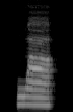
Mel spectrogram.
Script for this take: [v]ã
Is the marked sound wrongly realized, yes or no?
yes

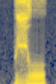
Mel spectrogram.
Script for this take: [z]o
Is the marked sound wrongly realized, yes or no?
yes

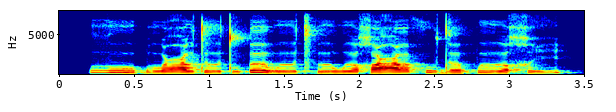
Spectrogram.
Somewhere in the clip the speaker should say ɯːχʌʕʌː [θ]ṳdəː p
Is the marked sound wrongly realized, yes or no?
no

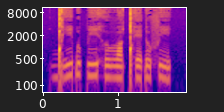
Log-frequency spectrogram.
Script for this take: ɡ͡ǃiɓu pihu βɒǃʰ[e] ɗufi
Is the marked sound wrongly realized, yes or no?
no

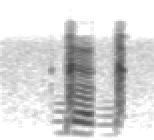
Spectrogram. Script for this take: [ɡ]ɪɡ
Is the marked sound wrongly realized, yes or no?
no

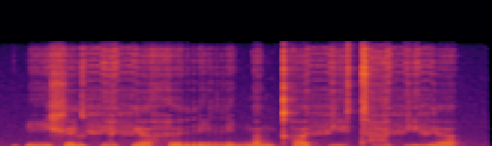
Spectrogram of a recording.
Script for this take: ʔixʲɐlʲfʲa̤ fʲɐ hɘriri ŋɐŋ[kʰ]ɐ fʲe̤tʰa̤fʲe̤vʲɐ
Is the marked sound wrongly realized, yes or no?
no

